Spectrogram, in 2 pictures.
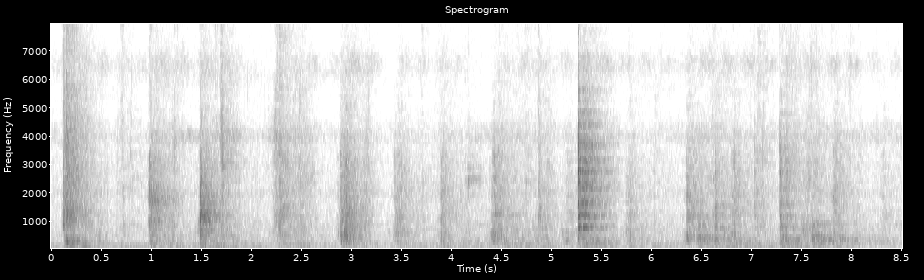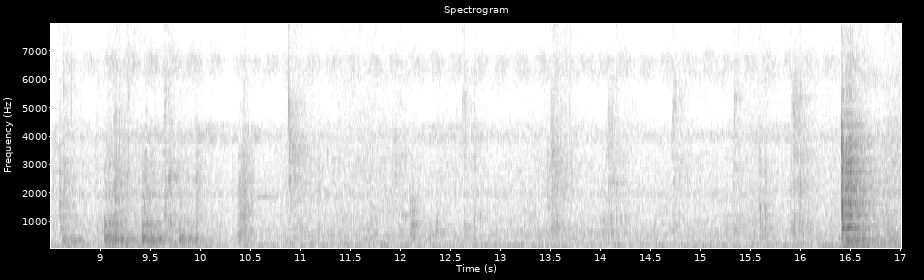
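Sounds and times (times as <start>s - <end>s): fingers mixing rice on plate: 0.7s - 17.0s
person chewing with mouth clicks: 11.9s - 16.2s.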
